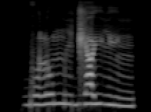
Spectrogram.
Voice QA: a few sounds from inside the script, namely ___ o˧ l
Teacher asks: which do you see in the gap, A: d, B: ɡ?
B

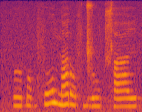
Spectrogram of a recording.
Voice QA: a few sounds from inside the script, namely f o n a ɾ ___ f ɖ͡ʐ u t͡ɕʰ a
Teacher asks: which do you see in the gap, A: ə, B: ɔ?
B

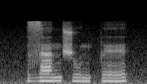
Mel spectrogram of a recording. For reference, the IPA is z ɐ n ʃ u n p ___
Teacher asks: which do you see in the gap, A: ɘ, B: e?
A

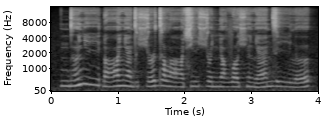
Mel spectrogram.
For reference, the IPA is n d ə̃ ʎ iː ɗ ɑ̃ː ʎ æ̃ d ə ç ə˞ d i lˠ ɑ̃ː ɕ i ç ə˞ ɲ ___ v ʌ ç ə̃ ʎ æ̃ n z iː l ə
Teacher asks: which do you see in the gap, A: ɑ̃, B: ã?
A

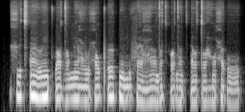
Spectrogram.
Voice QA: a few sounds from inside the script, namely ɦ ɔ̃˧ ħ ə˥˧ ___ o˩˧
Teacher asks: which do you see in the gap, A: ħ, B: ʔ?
B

